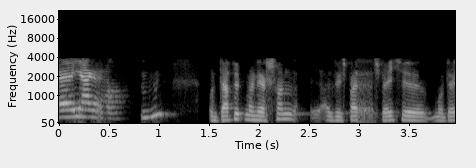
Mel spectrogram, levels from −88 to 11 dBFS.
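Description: Throughout, the speech sounds band-limited, slightly rough and synthetic, with plainly audible codec damage and no content above 4 kHz. This is the G.729 codec at 8 kbit/s, which rebuilds each 10 ms frame from a vocal tract filter, a pitch predictor and a handful of pulses.

From 0.39 to 0.51 s, and again from 2.99 to 3.17 s, the speech smears into a buzzy tone or coloured noise that fades. It stays weak for a moment after each gap. This is VoIP packet loss concealed by the speech codec. The decoder kept extrapolating from its last pitch and filter at falling gain. The first gap spreads about 60 ms of loss over 80 ms, with a longest run of 40 ms. The second loses 150 ms.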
